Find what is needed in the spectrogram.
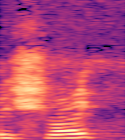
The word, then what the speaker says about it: Schreib: Werner Schreip? How do you spell it? S-H-R... – S-C-H-R-E-I-B.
